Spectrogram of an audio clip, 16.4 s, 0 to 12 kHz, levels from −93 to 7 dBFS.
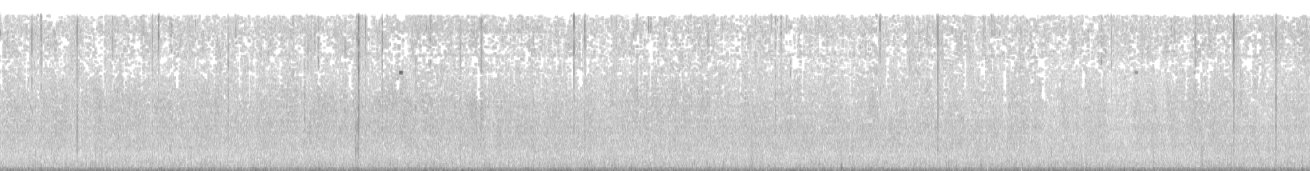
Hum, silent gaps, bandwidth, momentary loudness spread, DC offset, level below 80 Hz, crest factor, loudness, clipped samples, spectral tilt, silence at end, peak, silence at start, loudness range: none; none; 11.5 kHz; 4 LU; under 0.1%; -56 dBFS; 32 dB; -50 LUFS; under 0.1%; -3.5 dB/octave; 0 s; -18 dBFS; 0 s; 3 LU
